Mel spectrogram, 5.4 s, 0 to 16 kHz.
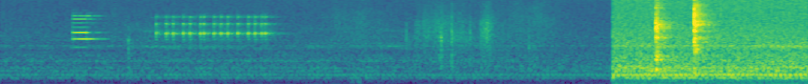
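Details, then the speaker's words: Hotpoint SI4 854 C IX electric oven with circuit-board control; two faint sharp relay clicks after short beeps switching base and grill elements, then fan and 2800 W element load run steadily: normal relay switching. "two clicks we're now drawing 2800 wats of power so we know the relays are working correctly for the base element and the grill element"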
